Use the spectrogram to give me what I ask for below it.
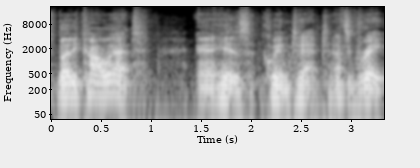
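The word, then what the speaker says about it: Collette: album, but it's Buddy Colette and his quintet. That's great. If your last name rhymes with quintet and you have a quintet, you should always do that. Buddy Klette and his quintet.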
